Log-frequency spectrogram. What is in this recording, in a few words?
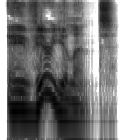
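"avirulent", British English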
